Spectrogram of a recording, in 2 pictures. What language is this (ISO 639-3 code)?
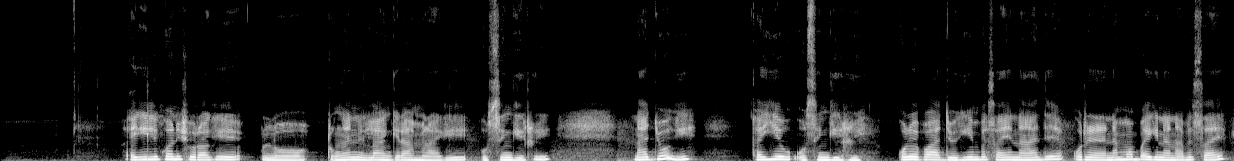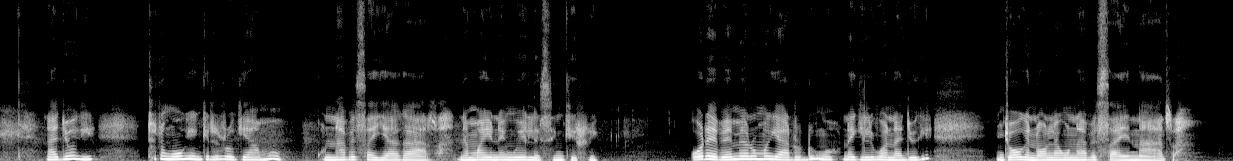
mas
